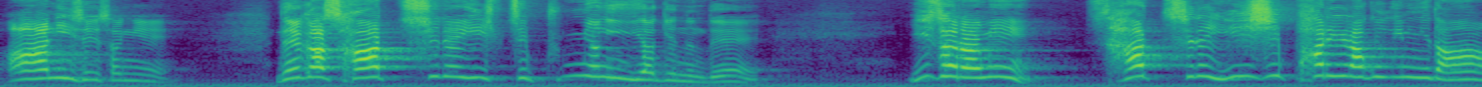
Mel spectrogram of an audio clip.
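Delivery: high, loud, drawn-out protest; indignant complaint. Acted. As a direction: plead your case stubbornly to the magistrate. 고집센 사람이 사또에게 항변. (사또에게 억울한 듯 크게 항변)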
